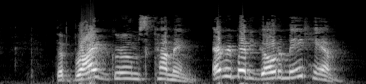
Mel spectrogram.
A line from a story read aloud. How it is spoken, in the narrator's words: they heard somebody shouting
